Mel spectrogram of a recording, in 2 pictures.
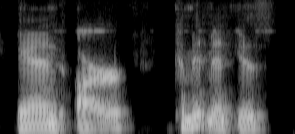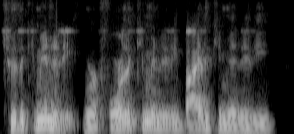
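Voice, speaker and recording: The speaker talks at a moderate pace with a Minnesotan accent. Pitch varies in an ordinary way. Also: man. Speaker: nursing college dean, military veteran. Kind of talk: conference presentation. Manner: halting, self-repeating.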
